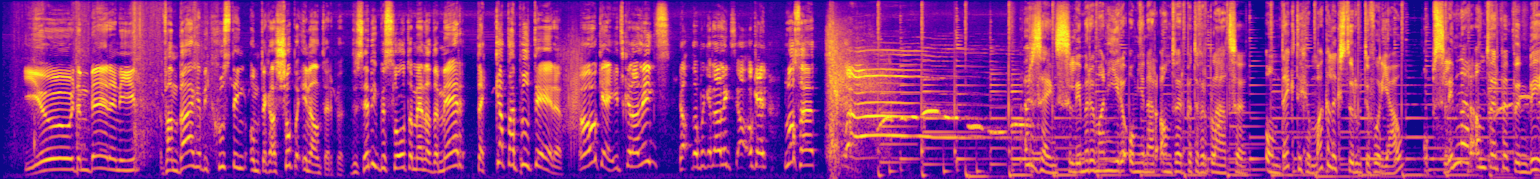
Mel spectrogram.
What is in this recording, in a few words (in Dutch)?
Radio; StadAntwerpen; Slim naar VL; Muziek; Katapult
